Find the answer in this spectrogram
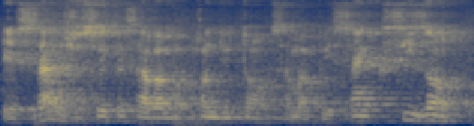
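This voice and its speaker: Speaking at a moderate pace, a man keeps his intonation fairly even. Room echo is audible and background noise is noticeable. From Senegal. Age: young. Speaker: youth activist and speaker. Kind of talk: conference speech.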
